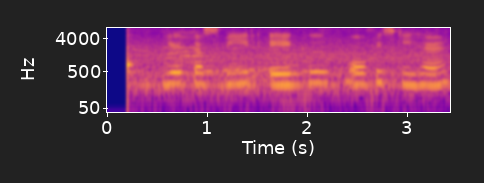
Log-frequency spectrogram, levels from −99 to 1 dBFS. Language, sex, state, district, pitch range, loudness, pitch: Hindi, female, Haryana, Charkhi Dadri, 220-245 Hz, -25 LUFS, 230 Hz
